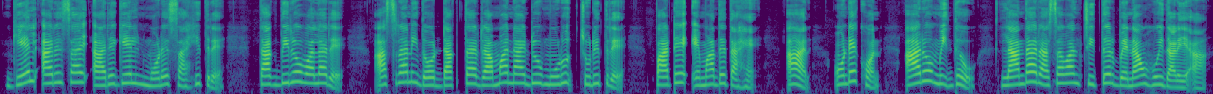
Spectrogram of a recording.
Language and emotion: Santali, neutral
